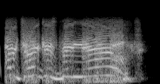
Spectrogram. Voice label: voice message tank hit, vietnamese; War Thunder; crew tanks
